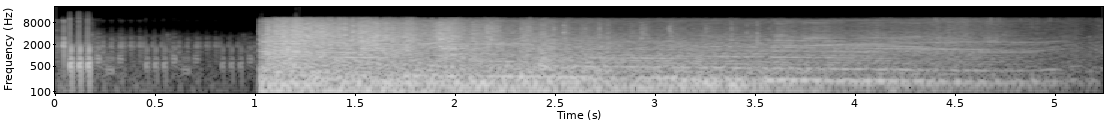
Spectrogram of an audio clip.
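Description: A loud explosion booms and rumbles away slowly.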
